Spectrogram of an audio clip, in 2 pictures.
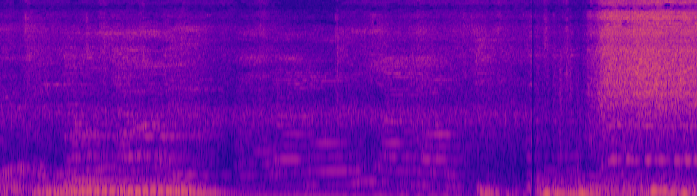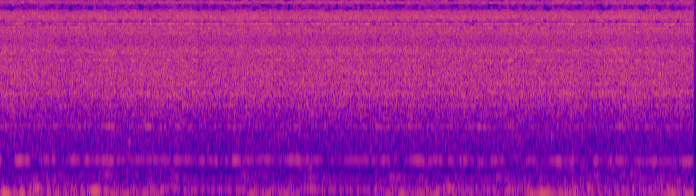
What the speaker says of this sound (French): le souffleur, il me permet en fait d'enlever tous les petits poils, les petites aspérités au niveau du cyclo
